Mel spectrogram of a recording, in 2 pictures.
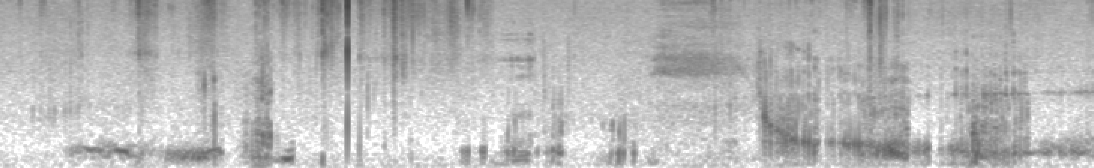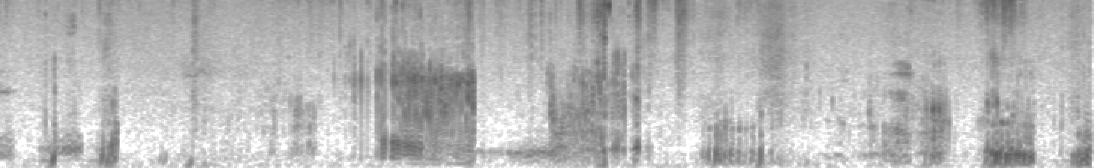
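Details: A male's empty, hungry stomach: irregular low gurgles and rumbles coming and going over several seconds, ordinary hunger borborygmi.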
